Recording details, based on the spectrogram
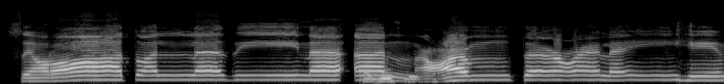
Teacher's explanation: মাশাআল্লাহ, নুন সাকিনের পরে হরফে হালকির আইন এসেছে, তাই এখানে গুণনা হবে না। বিনা গুণনায় তাড়াতাড়ি পড়তে হবে, একে ইজহার বলে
